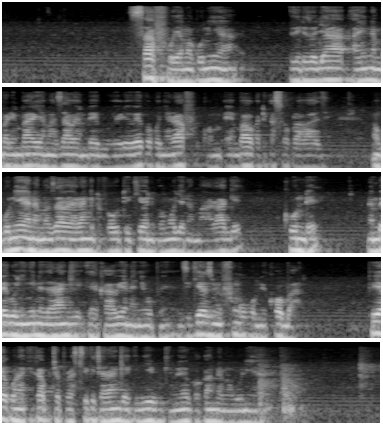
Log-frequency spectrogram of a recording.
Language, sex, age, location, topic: Swahili, male, 18-24, Dar es Salaam, agriculture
